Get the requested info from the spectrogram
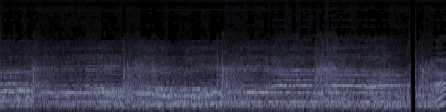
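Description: A chorus of men chanting a verse of qalta poetry in unison, with handclaps about once a second.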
